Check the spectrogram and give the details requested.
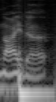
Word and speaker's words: NIDA: with the with nid am I pronouncing as naida Nita what what naida I want to start with naida um they've maintained a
